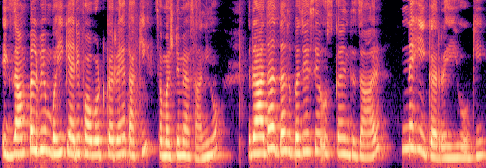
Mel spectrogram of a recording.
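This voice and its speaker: Woman, high voice, exam-prep grammar teacher; methodical, step by step, slows down on the example sentences. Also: a little mellow.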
